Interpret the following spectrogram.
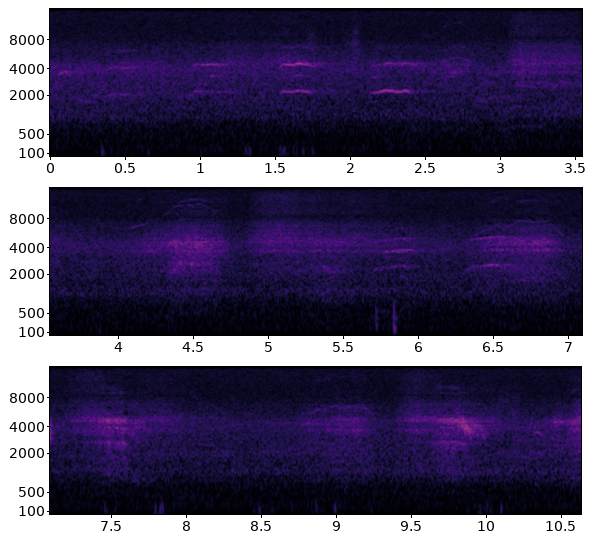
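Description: Faint outdoor ambience with short, high bird chirps every second or so, and a couple of soft low knocks about six and eight seconds in.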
